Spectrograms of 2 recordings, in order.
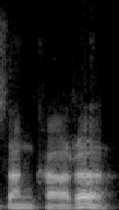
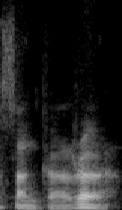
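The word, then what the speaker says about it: saṅkhāra: so this is singular notice the last case underline it is a normal short a one count sankara okay normally we pronounce indian style sankara okay plural sankhara okay so my name also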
